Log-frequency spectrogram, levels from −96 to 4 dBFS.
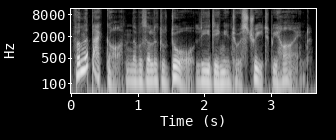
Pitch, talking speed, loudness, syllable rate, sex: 115 Hz, 230 wpm, -20 LUFS, 5.7 syllables/s, male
